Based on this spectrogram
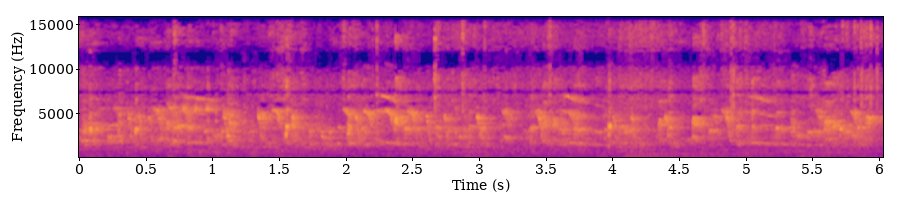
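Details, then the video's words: Java sparrows bathing together produce a busy stream of sharp, high chirps and brief squawky notes, many birds overlapping, over a constant wash of splashing water. "Java sparrows taking bath with original sound"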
